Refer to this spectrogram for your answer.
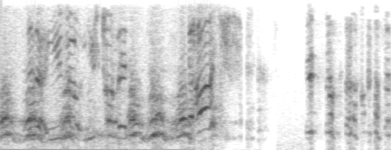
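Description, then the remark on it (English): Dogs bark and yip loudly in a rapid, overlapping flurry for a couple of seconds, then a brief silence before a few short, choppy sounds, with some speech-like vocal sound mixed in. “Yeah, you know, we got to hear the dogs. Let's go for the dogs.”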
